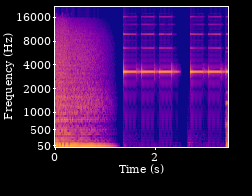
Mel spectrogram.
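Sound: smoke detector alarm beeping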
